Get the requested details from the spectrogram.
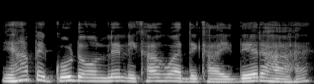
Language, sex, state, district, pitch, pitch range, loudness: Hindi, male, Jharkhand, Ranchi, 155 Hz, 135-165 Hz, -15 LUFS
